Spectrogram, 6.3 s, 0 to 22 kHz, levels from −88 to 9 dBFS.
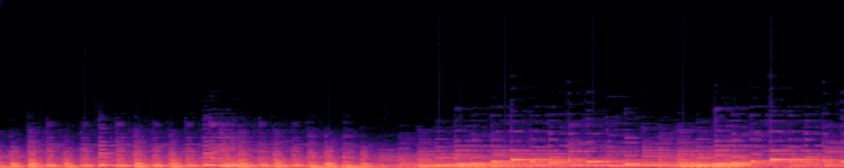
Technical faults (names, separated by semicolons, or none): clock slip clicks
